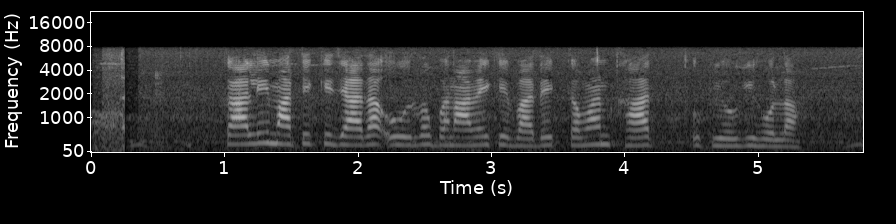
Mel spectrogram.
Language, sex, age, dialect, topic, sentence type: Bhojpuri, female, 18-24, Western, agriculture, question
